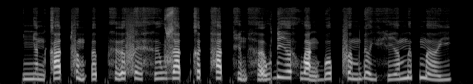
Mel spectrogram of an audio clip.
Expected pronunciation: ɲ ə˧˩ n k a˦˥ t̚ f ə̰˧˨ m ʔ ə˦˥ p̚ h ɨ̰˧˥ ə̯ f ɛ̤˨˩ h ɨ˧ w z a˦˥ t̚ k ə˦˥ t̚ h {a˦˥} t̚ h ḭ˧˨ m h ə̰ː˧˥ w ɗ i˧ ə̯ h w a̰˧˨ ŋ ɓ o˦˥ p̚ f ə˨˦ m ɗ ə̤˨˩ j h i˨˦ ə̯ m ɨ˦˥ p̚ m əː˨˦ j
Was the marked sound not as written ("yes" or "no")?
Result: no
